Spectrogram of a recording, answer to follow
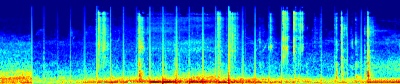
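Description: A butter knife tapping and prying at the locking slots of a plastic screwless RV door-window frame, making an irregular run of sharp clicks and taps for about four seconds. A steady low rumble runs underneath.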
